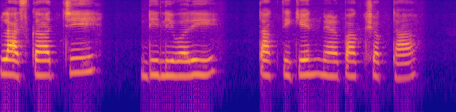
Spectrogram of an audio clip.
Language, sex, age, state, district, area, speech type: Goan Konkani, female, 45-60, Goa, Quepem, rural, read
